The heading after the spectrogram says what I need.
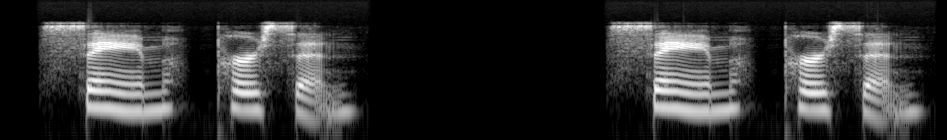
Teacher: The M in same and the P in person are lip sounds. They connect.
